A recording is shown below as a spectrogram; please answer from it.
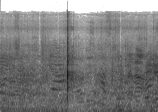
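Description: A single sharp crack of a pitched softball striking something, about a second in, with a brief ring after it.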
